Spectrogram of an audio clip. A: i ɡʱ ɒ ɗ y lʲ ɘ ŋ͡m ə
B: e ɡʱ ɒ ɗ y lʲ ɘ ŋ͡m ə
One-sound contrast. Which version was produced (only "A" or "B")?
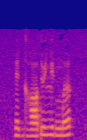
B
